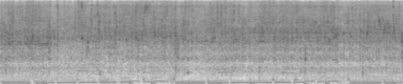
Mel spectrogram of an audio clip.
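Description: Rosemary chicken fries in a pan with a dense, continuous sizzle and crackle, while a low rhythmic rumble pulses underneath, loud and close.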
